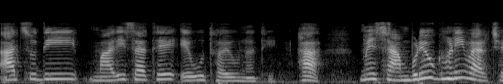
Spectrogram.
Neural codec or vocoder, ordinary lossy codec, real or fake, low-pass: none; AAC, 32 kbps; real; 7.2 kHz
